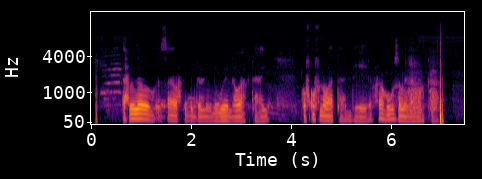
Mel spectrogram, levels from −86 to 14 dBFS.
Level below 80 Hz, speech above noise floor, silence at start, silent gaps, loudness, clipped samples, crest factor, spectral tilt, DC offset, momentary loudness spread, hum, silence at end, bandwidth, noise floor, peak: -42 dBFS; 29 dB; 0.1 s; none; -23 LUFS; under 0.1%; 22 dB; -9.5 dB/octave; under 0.1%; 18 LU; none; 0.45 s; 7.4 kHz; -51 dBFS; 0 dBFS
